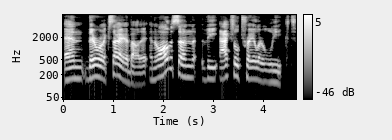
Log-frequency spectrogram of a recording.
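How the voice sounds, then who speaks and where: An animated man's voice, fairly high in pitch, at a moderate pace. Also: ordinary pitch variation. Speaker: podcast host. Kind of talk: casual chat.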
